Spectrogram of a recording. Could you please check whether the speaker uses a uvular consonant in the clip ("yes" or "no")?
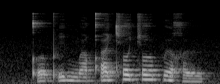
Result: yes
